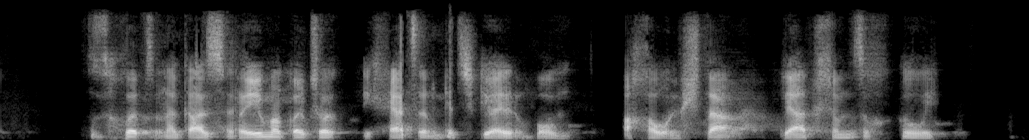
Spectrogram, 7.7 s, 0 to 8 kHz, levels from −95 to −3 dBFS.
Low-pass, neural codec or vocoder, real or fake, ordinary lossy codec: 7.2 kHz; codec, 16 kHz, 1 kbps, FreqCodec, larger model; fake; AAC, 48 kbps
